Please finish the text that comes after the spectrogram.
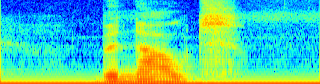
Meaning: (verb) past participle of benauwen; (adjective) 1. stuffy, poorly ventilated 2. having difficulties with breathing 3. cramped, too confined
- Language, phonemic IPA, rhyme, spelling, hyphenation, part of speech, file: Dutch, /bəˈnɑu̯t/, -ɑu̯t, benauwd, be‧nauwd, verb / adjective, Nl-benauwd.ogg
